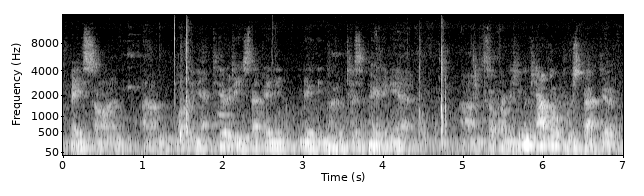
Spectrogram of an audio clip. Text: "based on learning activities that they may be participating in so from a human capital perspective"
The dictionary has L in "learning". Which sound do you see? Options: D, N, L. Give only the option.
L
